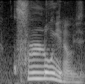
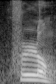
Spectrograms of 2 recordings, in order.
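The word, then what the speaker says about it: coulomb: 학자 이름을 따는게 보통이거든요 그래서 얘는 쿨롱이라고 읽습니다 쿨롱 요거 c라고 읽으면 된다 안 된다 안 된다 얘는 쿨롱이라고 있습니다 따라서 전하 Q 쿨롱 이렇게 얘기를 하는 겁니다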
